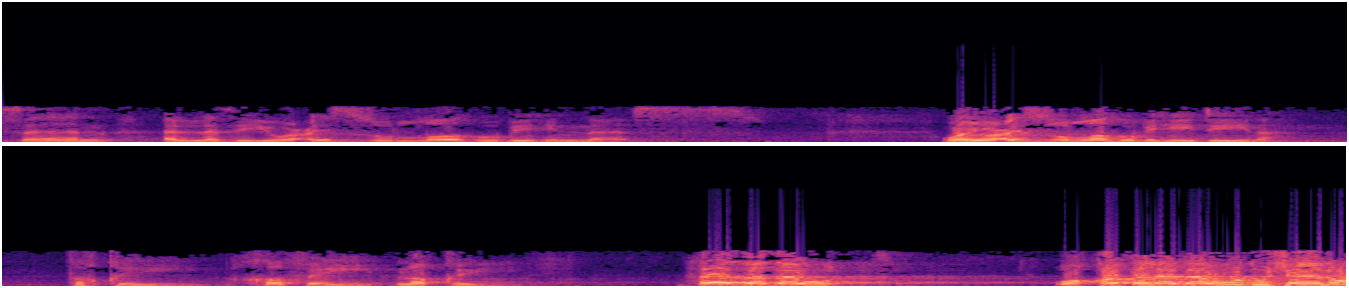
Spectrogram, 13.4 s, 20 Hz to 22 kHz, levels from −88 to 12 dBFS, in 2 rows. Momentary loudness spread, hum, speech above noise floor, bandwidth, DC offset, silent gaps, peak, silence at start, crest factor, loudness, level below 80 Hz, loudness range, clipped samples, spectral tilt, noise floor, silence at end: 20 LU; none; 36 dB; 7 kHz; under 0.1%; none; 0 dBFS; 0 s; 12 dB; -11 LUFS; -46 dBFS; 10 LU; 0.2%; -7 dB/octave; -47 dBFS; 0 s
